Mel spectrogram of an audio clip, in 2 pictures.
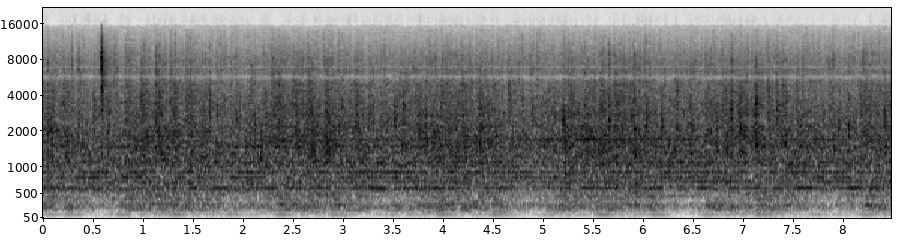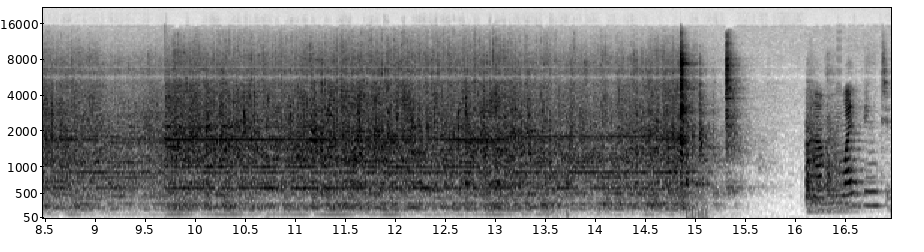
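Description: An electric bakery mixing machine runs steadily at a constant loud drone in a confectionery kitchen, a continuous mechanical hum with a rattling texture that carries on for most of the stretch before cutting off near the end, with voices briefly underneath.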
